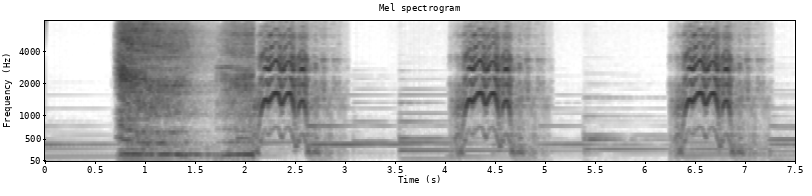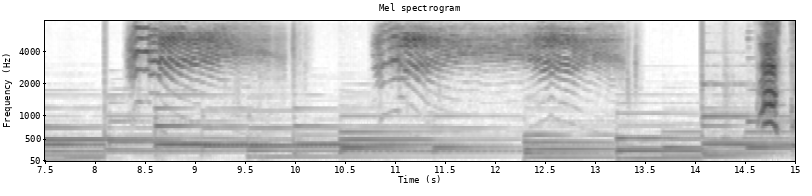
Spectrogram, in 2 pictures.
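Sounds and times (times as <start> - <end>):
background music sustained notes: 0.0 - 15.0
walrus bellowing: 0.7 - 2.8
horse whinnying: 0.7 - 3.0, 4.0 - 5.1, 6.2 - 7.3, 8.4 - 10.0.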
